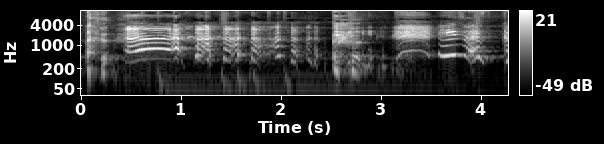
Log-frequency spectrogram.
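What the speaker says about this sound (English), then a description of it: "He just coughed in my mouth" A man coughs repeatedly and loudly up close in short harsh bursts, with throat-clearing sounds and a brief laugh mixed between them.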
